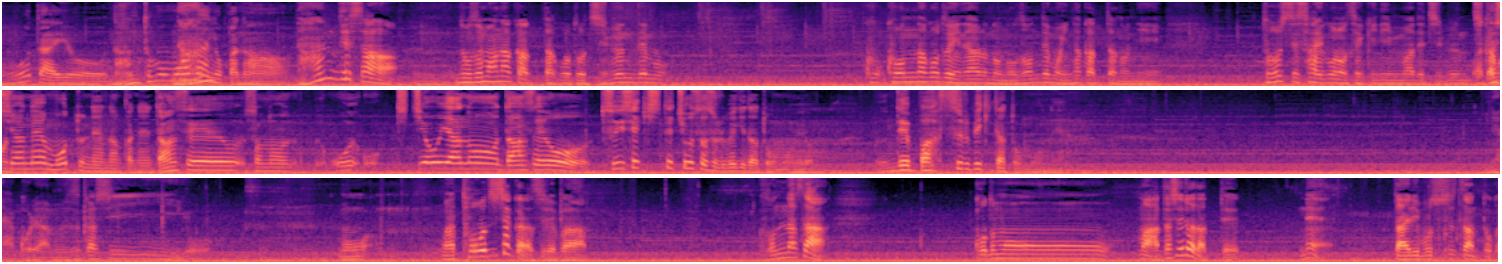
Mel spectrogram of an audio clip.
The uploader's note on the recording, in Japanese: パーキング収録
